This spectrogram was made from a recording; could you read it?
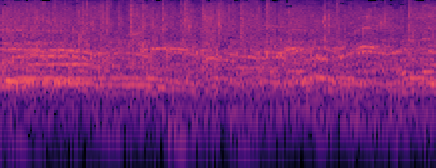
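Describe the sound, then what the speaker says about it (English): An audience at a beatbox battle applauds and cheers a solo elimination performer in a continuous wash of clapping and crowd noise, fairly loud and steady, with some shouting mixed in. "Make some noise for CODFISH."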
